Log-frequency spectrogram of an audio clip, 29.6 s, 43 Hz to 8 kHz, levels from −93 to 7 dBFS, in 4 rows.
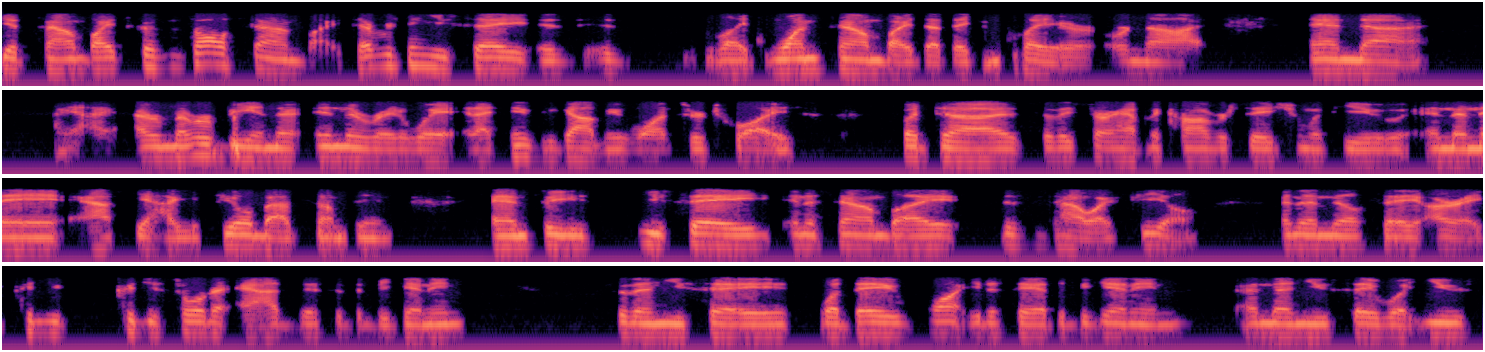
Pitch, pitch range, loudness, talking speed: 110 Hz, 105-120 Hz, -21 LUFS, 230 wpm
